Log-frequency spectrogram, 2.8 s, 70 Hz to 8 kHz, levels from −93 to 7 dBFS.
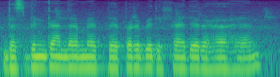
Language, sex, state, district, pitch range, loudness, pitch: Hindi, male, Arunachal Pradesh, Papum Pare, 120-125 Hz, -15 LUFS, 120 Hz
